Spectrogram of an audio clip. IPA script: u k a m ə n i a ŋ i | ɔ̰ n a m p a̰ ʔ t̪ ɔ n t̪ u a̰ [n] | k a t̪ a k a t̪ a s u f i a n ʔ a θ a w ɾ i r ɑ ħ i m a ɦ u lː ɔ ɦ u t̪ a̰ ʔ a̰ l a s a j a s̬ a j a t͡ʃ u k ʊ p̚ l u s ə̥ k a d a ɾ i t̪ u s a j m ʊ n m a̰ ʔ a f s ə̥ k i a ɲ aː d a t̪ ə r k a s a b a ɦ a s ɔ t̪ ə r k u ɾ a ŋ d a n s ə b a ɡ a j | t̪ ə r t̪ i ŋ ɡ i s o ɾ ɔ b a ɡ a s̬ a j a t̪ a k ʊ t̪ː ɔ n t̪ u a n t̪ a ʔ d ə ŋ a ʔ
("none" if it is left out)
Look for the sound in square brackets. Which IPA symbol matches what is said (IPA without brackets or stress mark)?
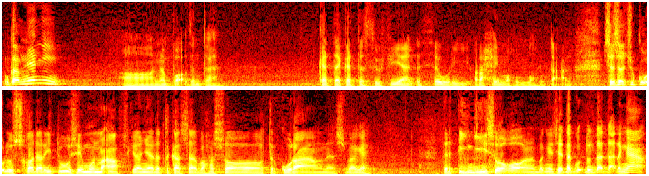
n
